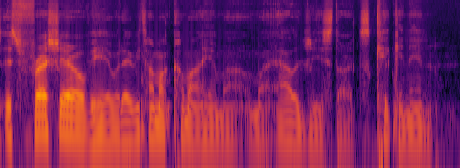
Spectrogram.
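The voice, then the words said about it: Slightly nasal, congested voice. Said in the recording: “If I sound a little nasally, people, I apologize.”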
